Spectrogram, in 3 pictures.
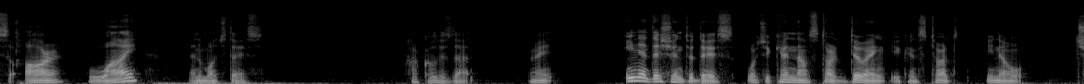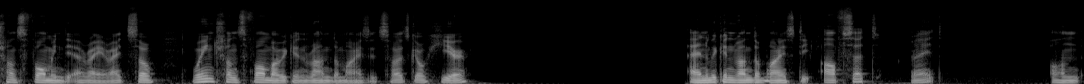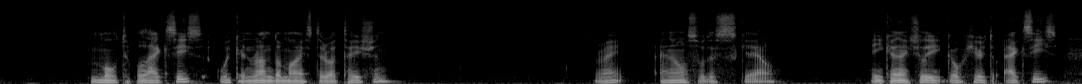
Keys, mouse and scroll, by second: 0.2 r, 1.2 y, 5.6 click, 6.1-6.8 middle drag, 7.0 shift+middle drag, 7.4-7.9 shift+middle drag, 9.2 shift+click, 14.2 click, 15.0 click, 16.2 middle click, 16.8 shift+middle drag, 17.1-17.6 shift+middle drag, 17.9 shift+middle click, 18.8-19.8 shift+drag, 20.5-21.9 shift+drag, 22.4-23.5 drag, 24.7-27.2 drag, 27.7-28.8 drag, 31.5 click.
